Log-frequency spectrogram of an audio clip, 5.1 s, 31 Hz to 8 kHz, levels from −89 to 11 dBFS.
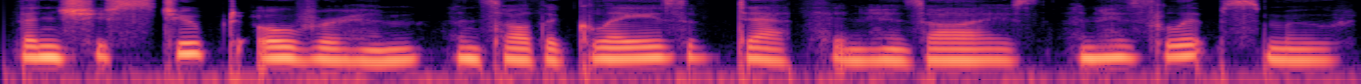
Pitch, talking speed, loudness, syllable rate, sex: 170 Hz, 210 wpm, -18 LUFS, 4.6 syllables/s, female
